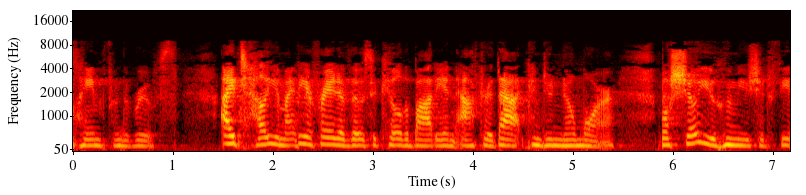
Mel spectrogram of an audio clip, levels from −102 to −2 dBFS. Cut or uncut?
cut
